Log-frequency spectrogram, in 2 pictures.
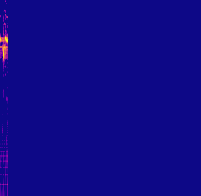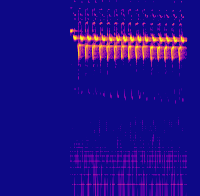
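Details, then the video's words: European goldfinch singing: a brief note fragment at the start, then a long silence before a fast two-second run of high, sharp, doubled notes repeated evenly after a thin opening whistle; no other sounds. "El Canto de un Jilguero"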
